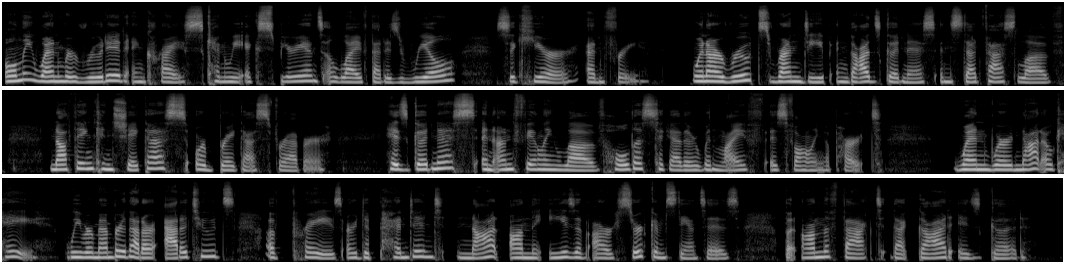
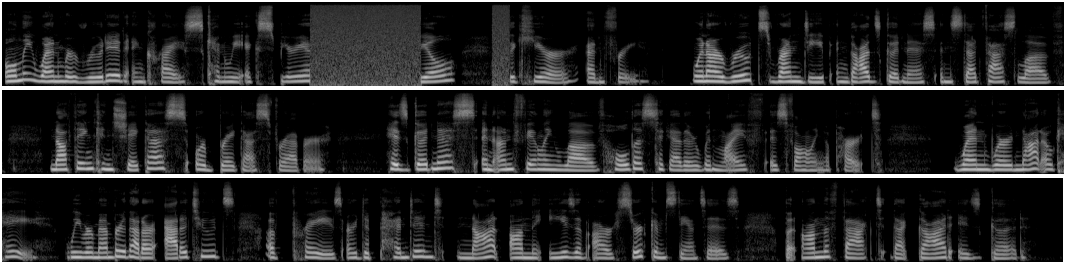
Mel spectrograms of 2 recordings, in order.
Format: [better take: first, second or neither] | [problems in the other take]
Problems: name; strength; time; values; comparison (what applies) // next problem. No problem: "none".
first | audio cutting out; filled with static; at 3 s for 1 s and at 5 s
